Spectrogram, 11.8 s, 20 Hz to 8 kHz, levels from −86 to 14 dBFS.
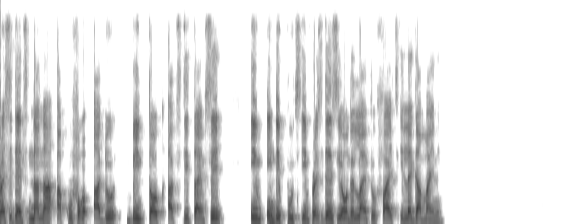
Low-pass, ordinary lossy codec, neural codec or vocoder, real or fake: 7.2 kHz; none; vocoder, 44.1 kHz, 128 mel bands, Pupu-Vocoder; fake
